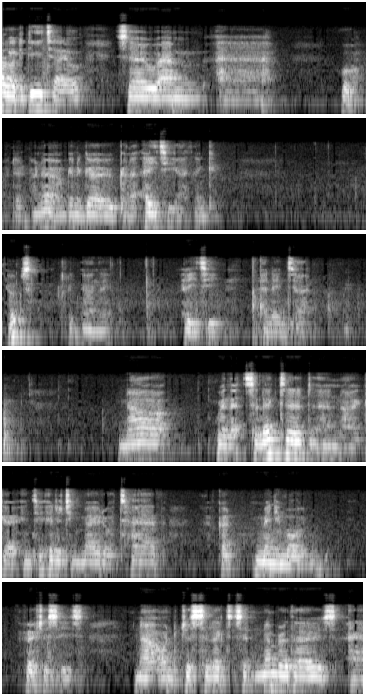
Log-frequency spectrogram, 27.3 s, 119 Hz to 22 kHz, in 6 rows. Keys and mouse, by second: 8.5 8, 9.2-12.8 drag, 16.2 click, 18.3 Tab.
